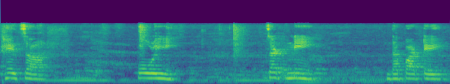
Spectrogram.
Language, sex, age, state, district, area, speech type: Marathi, female, 45-60, Maharashtra, Osmanabad, rural, spontaneous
